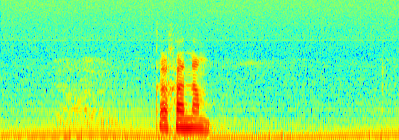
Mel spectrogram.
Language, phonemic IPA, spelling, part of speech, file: Tamil, /kɐɡɐnɐm/, ககனம், noun, Ta-ககனம்.ogg
- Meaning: 1. sky, heaven 2. air, atmosphere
